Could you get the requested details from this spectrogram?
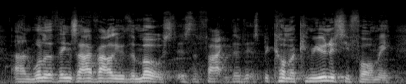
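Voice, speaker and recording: A man is speaking. His pitch sits fairly high. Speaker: event co-host, former head teacher. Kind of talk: event presentation. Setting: meeting room with audience. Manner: loud.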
